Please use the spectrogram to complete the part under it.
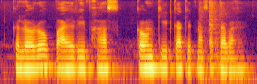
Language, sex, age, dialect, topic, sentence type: Magahi, male, 25-30, Southern, agriculture, question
